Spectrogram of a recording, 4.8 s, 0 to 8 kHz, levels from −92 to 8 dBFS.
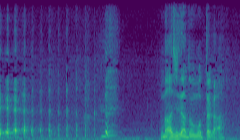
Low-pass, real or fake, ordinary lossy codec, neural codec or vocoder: none; real; none; none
